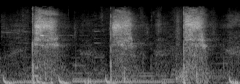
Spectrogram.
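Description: Knee strikes into a hanging heavy bag in a clinch drill: three sharp hissing exhales about three-quarters of a second apart, each with a dull thud of the knee landing, over background music.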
